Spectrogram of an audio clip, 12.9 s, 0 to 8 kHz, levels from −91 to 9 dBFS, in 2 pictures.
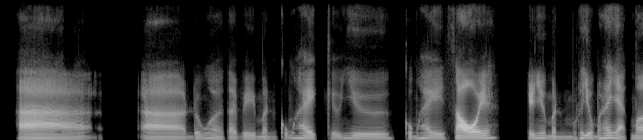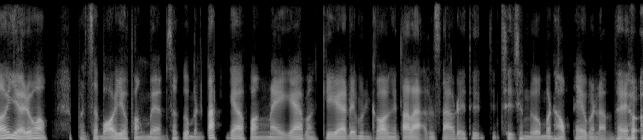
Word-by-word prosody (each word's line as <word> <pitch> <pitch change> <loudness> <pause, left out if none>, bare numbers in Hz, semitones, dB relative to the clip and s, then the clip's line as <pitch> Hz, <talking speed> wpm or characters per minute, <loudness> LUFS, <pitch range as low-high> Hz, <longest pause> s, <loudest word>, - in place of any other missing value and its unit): À, 115 - +4 1.1
à, 105 -1 +2
đúng 110 +6 -7
rồi, 120 -5 -4
tại 105 0 -4
vì 105 +1 -4
mình 100 -2 -8
cũng 135 - -9
hay, 130 -3 +2
kiểu 105 +2 -7
như, 125 -2 -3
cũng 115 +2 -7
hay 125 -3 -1
soi 125 0 +9
á, 140 - -2 0.3
kiểu 120 - +3
như 140 0 0
mình, 100 -4 -6
thí 140 - -1
dụ 130 - +1
mà 120 - -5
thấy 145 +1 +2
nhạc 120 -3 0
mới 130 +5 +2
về, 110 - +2
đúng 120 +4 +1
hông, 130 -4 0 0.3
mình - - -14
sẽ - - -7
bỏ 95 +6 0
vô 120 - -1
phần 100 -2 -8
mềm, 90 -4 -6
sau 120 - -9
khi 125 - -4
mình 95 -2 -10
tách - - +1
ra 115 -4 -1
phần 100 -3 -6
này 90 -1 -4
ra, 105 +1 -1
phần 95 -2 -11
kia 110 - -5
ra 110 -1 +1
để 120 +2 -4
mình 110 -3 -10
coi 110 0 -1
người 100 - -9
ta 105 +3 0
làm 100 0 -2
sao, 110 +1 -5
để 115 +1 -7
thiếu 130 +3 -11 0.2
xíu 125 - -8
xíu 120 0 -9
nữa 100 -1 -5
mình 115 -1 -6
học 100 -2 -4
theo 110 -3 -4
mình 100 -1 -8
làm 90 -1 -8
theo. 115 +1 -2
110 Hz, 290 wpm, -26 LUFS, 105-125 Hz, 1.1 s, soi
